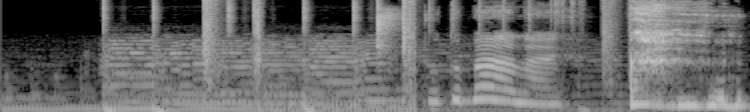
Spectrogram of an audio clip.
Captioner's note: upbeat music; speaking foreign language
